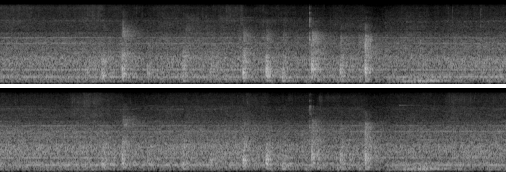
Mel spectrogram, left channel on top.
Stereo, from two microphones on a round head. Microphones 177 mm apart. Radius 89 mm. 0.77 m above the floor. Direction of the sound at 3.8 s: 65° left (ahead or behind).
